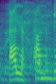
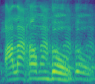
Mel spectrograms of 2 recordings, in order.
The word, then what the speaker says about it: আলহামদু: উচ্চারণটা ঠিক করুন আলহামদু গলার ভেতর থেকে হেটা উচ্চারণ করবেন আলহামদু মানে হচ্ছে সমস্ত প্রশংসা তোমার আল্লাহর সমস্ত প্রশংসা আল্লাহর আর আমরা কি বলি উচ্চারণ করতে গিয়ে আলহামদু এর মানে শুনবেন সমস্ত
